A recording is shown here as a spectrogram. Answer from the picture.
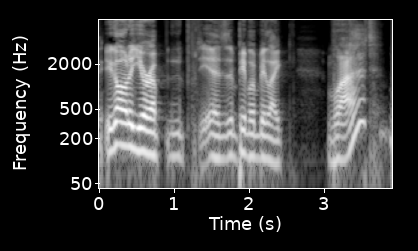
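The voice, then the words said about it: Mock generic European accent. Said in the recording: “That was a very nice European accent ... It was kind of an amalgamation”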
